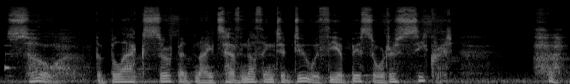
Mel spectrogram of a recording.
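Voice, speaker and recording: A low-voiced, stoic and mysterious game warrior, aloof and world-weary. He speaks with grave, measured formality in a long cavernous reverb, over loud ambient noise. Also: animated. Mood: pondering. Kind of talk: video game voice acting.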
